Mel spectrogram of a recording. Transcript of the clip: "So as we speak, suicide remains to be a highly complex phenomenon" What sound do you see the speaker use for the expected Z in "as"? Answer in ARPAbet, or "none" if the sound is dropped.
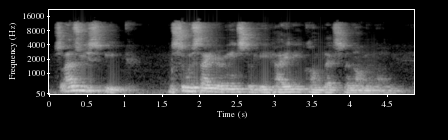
Z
